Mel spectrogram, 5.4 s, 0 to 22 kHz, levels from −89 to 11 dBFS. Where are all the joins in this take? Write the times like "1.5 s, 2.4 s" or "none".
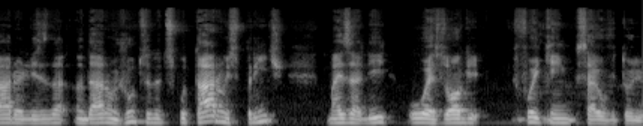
none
